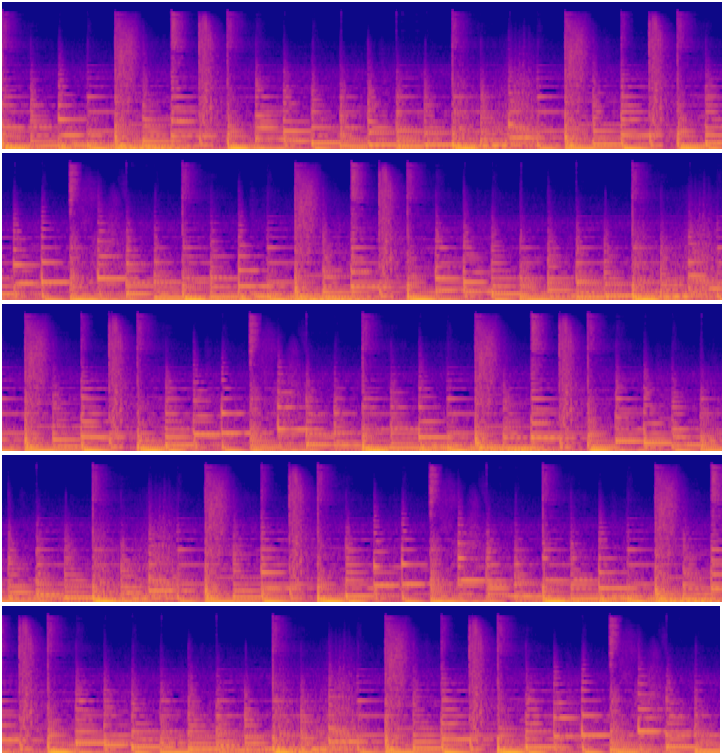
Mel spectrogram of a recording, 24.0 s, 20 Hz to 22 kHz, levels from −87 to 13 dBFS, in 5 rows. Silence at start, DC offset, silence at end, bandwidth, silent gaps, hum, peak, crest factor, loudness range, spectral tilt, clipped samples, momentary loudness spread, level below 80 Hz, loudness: 0 s; under 0.1%; 0 s; 16 kHz; none; none; 0 dBFS; 14 dB; 1 LU; -7 dB/octave; under 0.1%; 5 LU; -18 dBFS; -18 LUFS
